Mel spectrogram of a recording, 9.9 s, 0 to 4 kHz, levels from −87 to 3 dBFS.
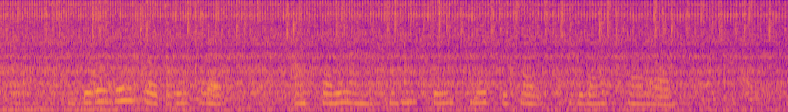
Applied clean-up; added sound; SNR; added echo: none; Bicycle; -5 dB; none.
